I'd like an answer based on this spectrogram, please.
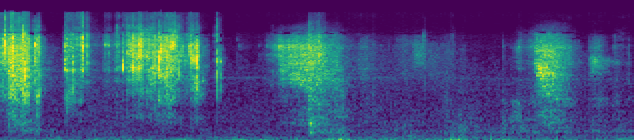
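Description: Foil candy wrapper crinkling and rustling in several short bursts as it is peeled off a seed-studded candy on a stick and crumpled.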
